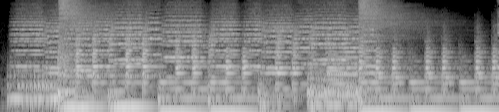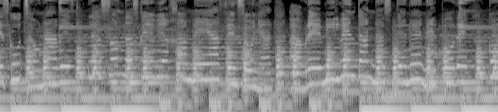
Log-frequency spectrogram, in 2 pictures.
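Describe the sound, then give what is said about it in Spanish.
A song made by schoolchildren in Orihuela for radio day: a steady, pulsing low bass beat under bright, chiming melodic tones and full harmonies, loud and continuous throughout. “porque nos han hecho precisamente una canción especial para la radio.”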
